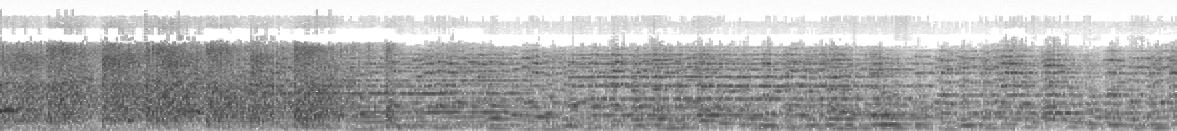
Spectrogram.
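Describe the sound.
Gunfire erupts in a Western shootout with rustlers, with many sharp, rapid shots packed into the opening few seconds, loud and dense.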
